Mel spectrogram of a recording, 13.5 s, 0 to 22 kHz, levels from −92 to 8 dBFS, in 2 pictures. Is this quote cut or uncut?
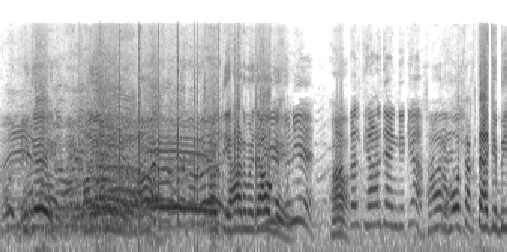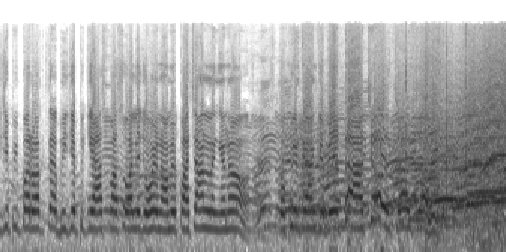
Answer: uncut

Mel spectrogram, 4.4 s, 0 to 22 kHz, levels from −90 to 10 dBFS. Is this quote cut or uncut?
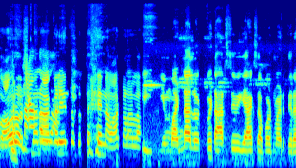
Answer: cut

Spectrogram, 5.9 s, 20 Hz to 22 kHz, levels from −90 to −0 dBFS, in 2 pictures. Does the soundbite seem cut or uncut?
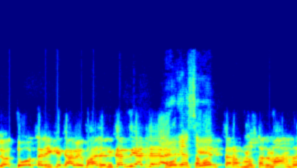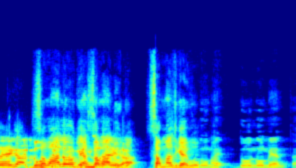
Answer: cut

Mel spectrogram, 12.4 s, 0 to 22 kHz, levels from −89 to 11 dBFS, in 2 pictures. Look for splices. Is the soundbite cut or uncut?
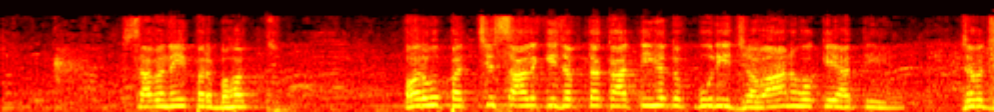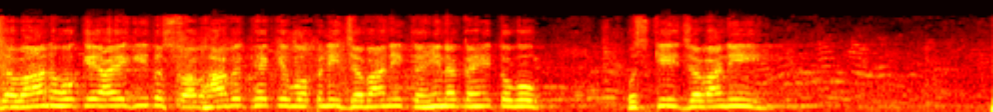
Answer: uncut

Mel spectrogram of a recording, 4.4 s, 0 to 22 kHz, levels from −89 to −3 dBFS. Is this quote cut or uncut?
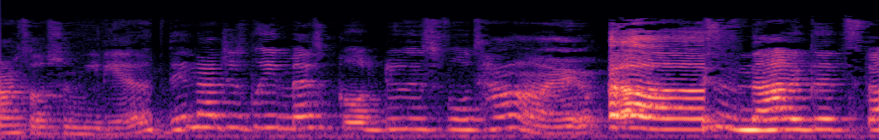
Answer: cut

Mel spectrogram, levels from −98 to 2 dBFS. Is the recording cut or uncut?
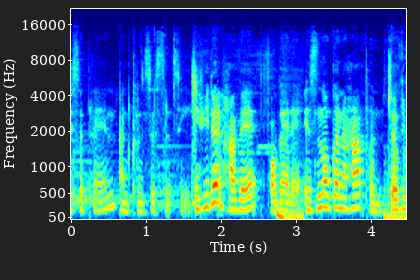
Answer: cut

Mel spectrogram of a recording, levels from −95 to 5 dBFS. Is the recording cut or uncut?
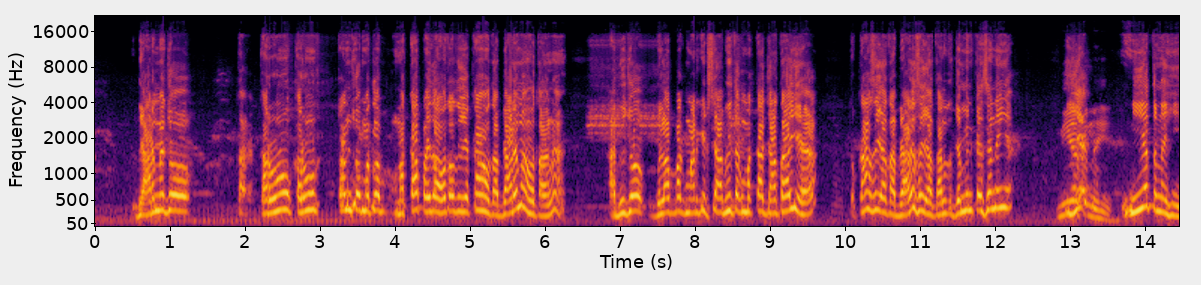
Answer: uncut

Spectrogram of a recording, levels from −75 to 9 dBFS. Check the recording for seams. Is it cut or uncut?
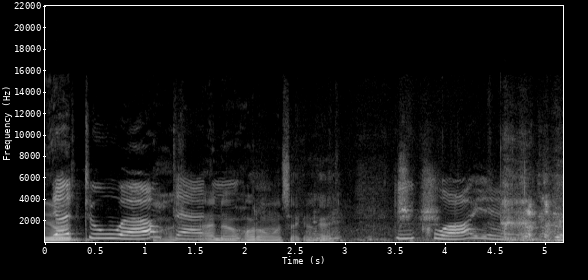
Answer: uncut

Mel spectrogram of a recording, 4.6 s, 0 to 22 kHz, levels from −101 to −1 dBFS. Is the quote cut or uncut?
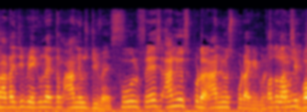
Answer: uncut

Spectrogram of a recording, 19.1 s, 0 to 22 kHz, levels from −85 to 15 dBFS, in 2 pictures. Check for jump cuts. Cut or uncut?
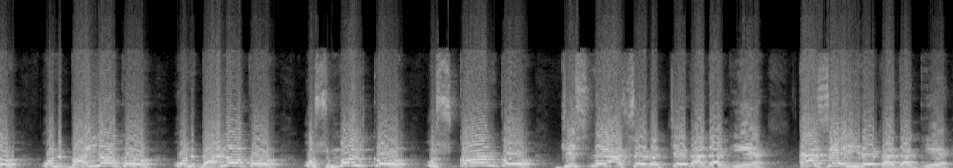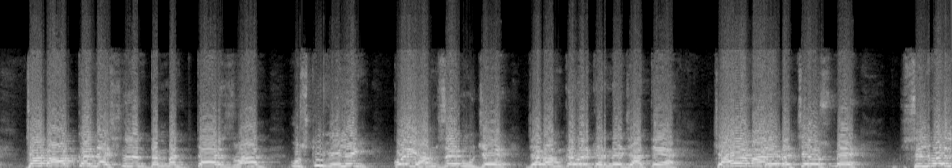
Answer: uncut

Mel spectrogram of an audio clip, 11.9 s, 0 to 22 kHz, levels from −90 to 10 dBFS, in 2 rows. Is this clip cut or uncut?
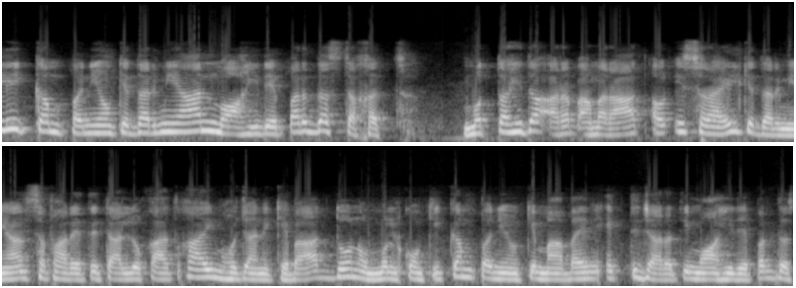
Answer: uncut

